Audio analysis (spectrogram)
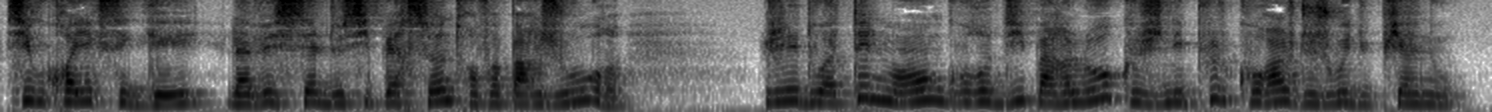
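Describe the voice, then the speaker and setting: A woman reader voicing a gentle, reasonable young sister who talks softly and sighs. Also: on the high side, fairly quick, pitched above the performer's own voice, natural voice. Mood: plaintive. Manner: soft, sighing, complaining mildly.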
